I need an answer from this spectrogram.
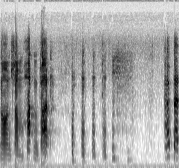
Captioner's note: chuckles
